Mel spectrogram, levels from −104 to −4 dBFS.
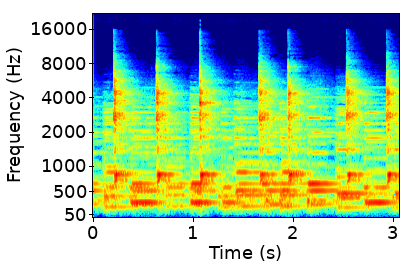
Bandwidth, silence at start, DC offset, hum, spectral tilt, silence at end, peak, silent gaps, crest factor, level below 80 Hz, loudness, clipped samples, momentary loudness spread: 10.5 kHz; 0 s; under 0.1%; none; -2 dB/octave; 0 s; 0 dBFS; none; 18 dB; -78 dBFS; -18 LUFS; under 0.1%; 4 LU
